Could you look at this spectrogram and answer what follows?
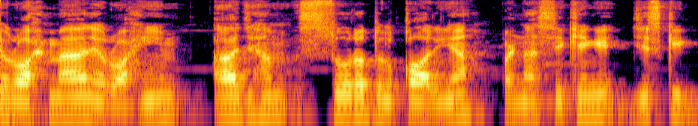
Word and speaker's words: القارعة: کی 11 آیات ہیں۔ القاریہ، قاف کو موٹا پڑھنا ہے، عین کو تلفظ سے پڑھنا ہے اور آخر پہ ہم نے وقف کرنا ہے، ہا کی آواز آئے گی۔ القاریہ، ملقاریہ، قاف کو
